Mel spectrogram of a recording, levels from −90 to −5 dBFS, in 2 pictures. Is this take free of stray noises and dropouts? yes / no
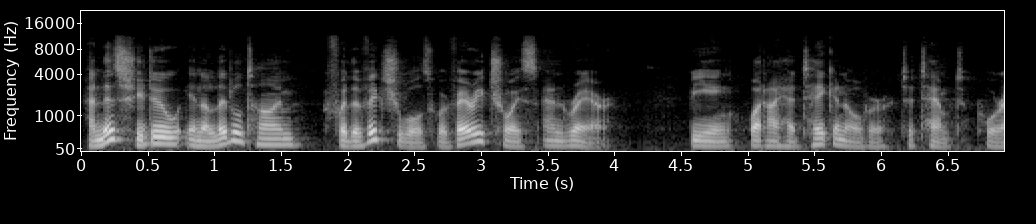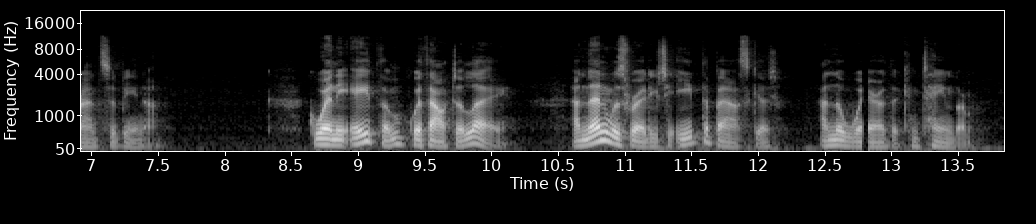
no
